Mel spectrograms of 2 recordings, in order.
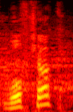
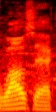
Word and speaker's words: Wolfchuk: How do you pronounce that? Wolfchuk? Wolfchuk, yeah. I've been calling him a Wowzak all week.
